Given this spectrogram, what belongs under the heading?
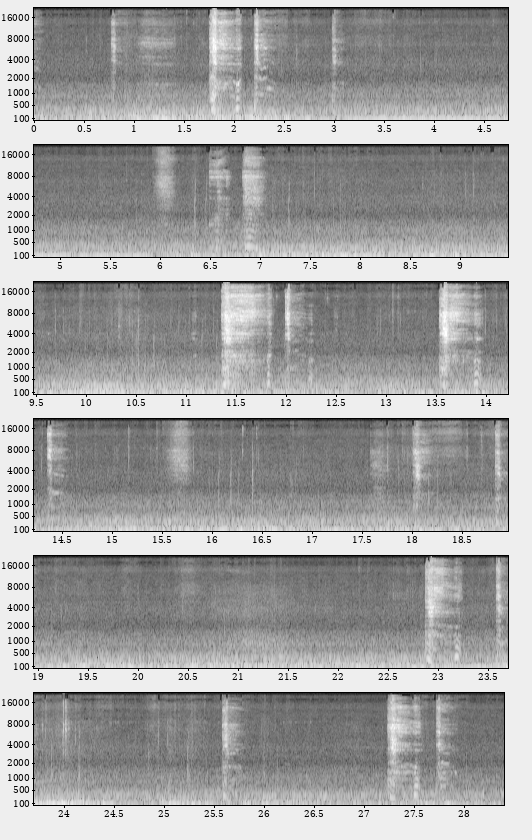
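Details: Adult having an asthma attack after a long break from attacks: repeated short coughs over a steady low traffic rumble.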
